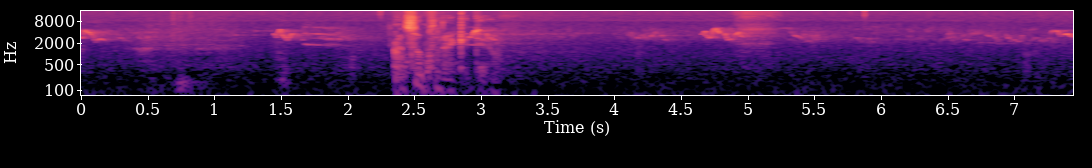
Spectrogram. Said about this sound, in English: More birds. I like the sound of birds. I like the function of birds. Birds themselves are kind of gross.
